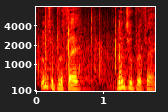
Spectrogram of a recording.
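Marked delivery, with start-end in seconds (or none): none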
